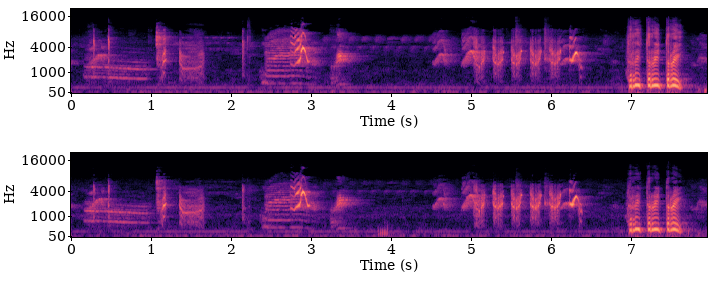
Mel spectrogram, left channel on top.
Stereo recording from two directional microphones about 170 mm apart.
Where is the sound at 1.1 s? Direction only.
Centre (ahead or behind).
